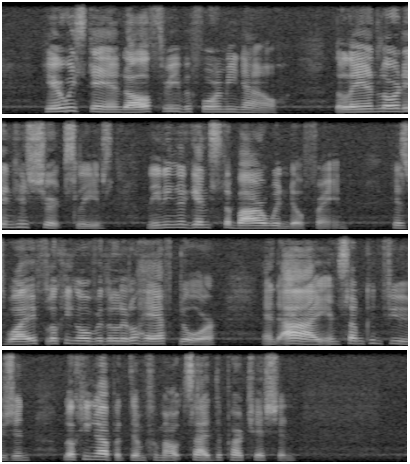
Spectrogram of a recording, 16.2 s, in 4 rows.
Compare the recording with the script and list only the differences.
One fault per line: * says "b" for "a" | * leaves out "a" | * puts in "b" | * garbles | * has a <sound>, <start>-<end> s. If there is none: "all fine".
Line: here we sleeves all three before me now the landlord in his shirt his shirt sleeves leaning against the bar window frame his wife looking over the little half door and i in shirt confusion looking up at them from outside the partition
* says "stand" for "sleeves"
* leaves out "his shirt"
* says "some" for "shirt"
